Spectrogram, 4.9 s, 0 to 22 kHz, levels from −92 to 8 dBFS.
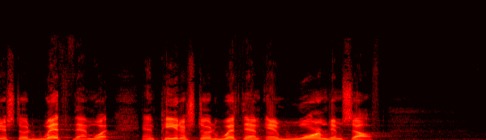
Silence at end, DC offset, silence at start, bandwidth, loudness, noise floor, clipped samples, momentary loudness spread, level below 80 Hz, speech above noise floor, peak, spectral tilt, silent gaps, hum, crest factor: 1.15 s; under 0.1%; 0 s; 16.5 kHz; -37 LUFS; -79 dBFS; under 0.1%; 8 LU; -82 dBFS; 41 dB; -20 dBFS; -4 dB/octave; none; none; 20 dB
